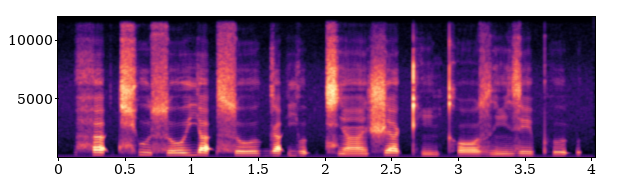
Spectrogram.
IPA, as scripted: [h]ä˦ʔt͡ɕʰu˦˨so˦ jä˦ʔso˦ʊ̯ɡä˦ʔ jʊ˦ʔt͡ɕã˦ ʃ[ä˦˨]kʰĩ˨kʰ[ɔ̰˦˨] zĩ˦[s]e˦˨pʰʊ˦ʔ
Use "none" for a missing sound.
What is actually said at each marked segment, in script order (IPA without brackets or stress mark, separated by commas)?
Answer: h, ä˦˨, ɔ˨, z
